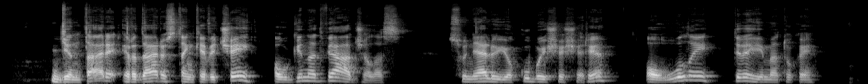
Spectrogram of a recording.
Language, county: Lithuanian, Telšiai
